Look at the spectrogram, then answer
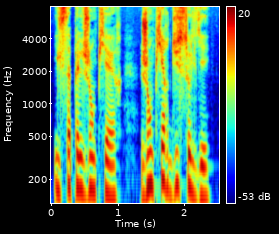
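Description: A male reader putting on a woman in her mid-thirties, sharp and quick to anger yet fond underneath. The voice sits higher than his own but stays warm and mellow. Recorded dry and close, like a storybook read in a booth. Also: no echo, lightly acted. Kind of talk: audiobook narration.

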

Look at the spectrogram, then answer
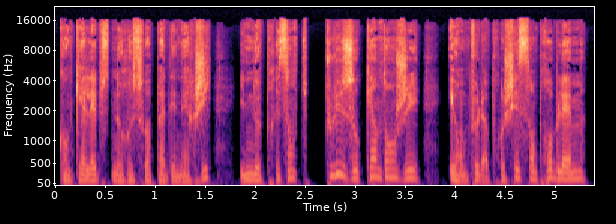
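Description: A man voicing a calm, reassuring professor in a storybook. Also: medium pitch, moderate pace, dry recording, studio quality, close to an everyday voice. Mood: explaining. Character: kindly older male professor, calm.

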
